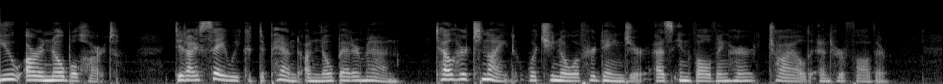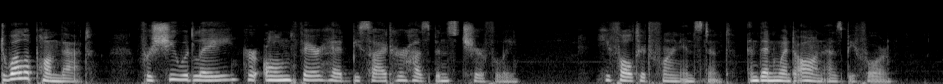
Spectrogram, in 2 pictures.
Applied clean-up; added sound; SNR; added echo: none; none; none; none.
